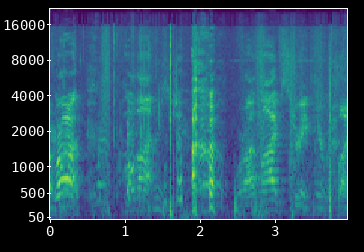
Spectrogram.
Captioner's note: laughter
